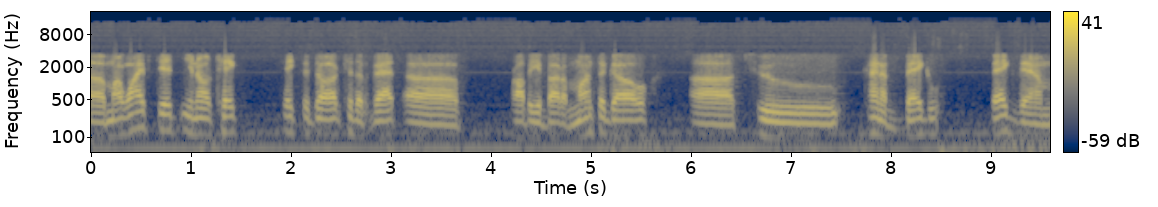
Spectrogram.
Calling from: Wyoming, United States; Well, I'm truck driving here in Wyoming.

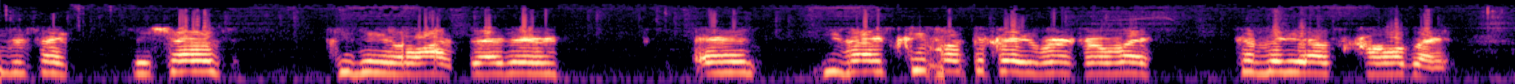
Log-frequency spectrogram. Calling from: Texas, United States; from Texas.

